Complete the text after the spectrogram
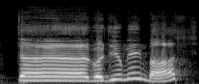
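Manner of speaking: very high, very loud, dopey movie animal voice. Talking about wanting to do voiceovers, a speaker tries a big dumb animal voice. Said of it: "be a big dumb animal in a movie".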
